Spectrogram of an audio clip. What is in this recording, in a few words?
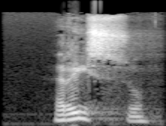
"rissu", dialettu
